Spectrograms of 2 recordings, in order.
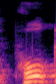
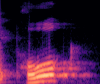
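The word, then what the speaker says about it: folk: लोक नृत्य फोक dance. देखिए एल साइलेंट है। फोक dance.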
